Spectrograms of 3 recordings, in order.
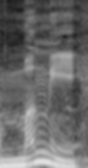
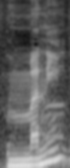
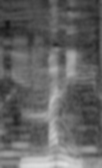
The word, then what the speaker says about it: money: 其实说到这个单词呢，很多人首先要把这个词儿要读对，因为我发现很多同学对 money 这个词的读音呢会把它读错，要么读成 money 还是什么的，but it's money。 OK，这个短音啊 money，所以说喜欢金钱呢，要把金钱这个词要说正确。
